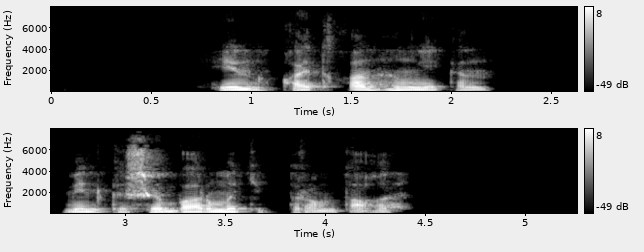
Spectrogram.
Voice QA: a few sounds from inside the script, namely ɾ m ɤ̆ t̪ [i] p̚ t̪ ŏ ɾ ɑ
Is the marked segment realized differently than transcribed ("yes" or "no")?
no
